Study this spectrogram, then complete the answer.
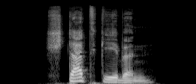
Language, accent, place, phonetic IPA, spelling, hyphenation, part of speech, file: German, Germany, Berlin, [ˈʃtatˌɡeːbn̩], stattgeben, statt‧ge‧ben, verb, De-stattgeben.ogg
- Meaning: [with dative] to approve (a request)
